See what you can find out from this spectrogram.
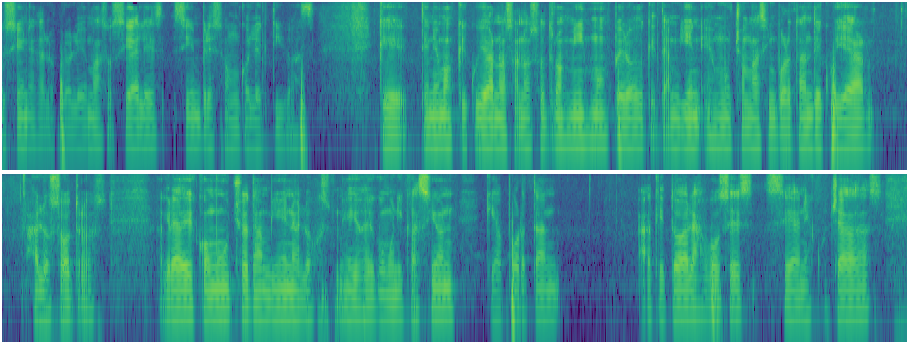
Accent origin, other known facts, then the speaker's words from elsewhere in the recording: Malvinas Argentinas, Buenos Aires Province, Argentina; soy del distrito de Malvinas Argentinas, de la provincia de Buenos Aires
